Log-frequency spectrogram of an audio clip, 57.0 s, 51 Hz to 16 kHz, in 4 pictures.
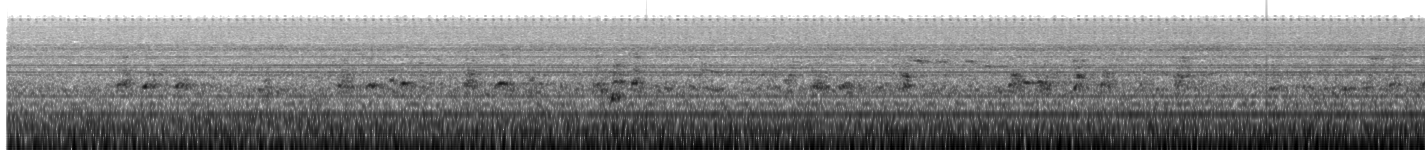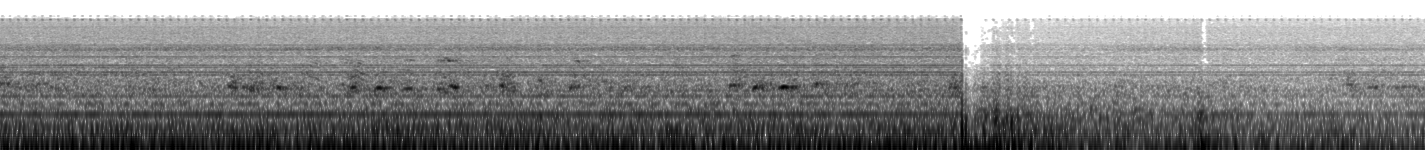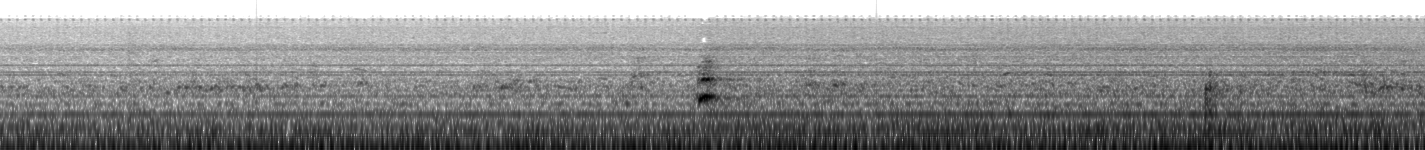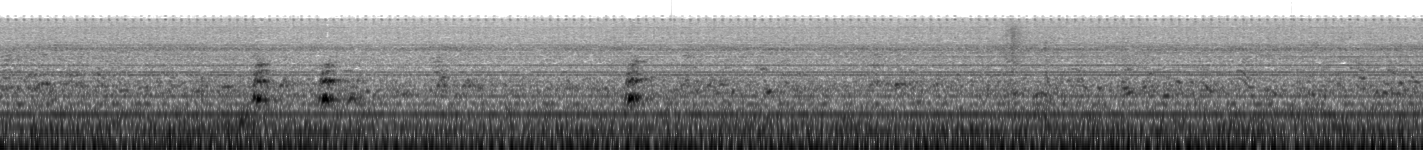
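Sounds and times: low rumble: 23.8s - 27.1s.

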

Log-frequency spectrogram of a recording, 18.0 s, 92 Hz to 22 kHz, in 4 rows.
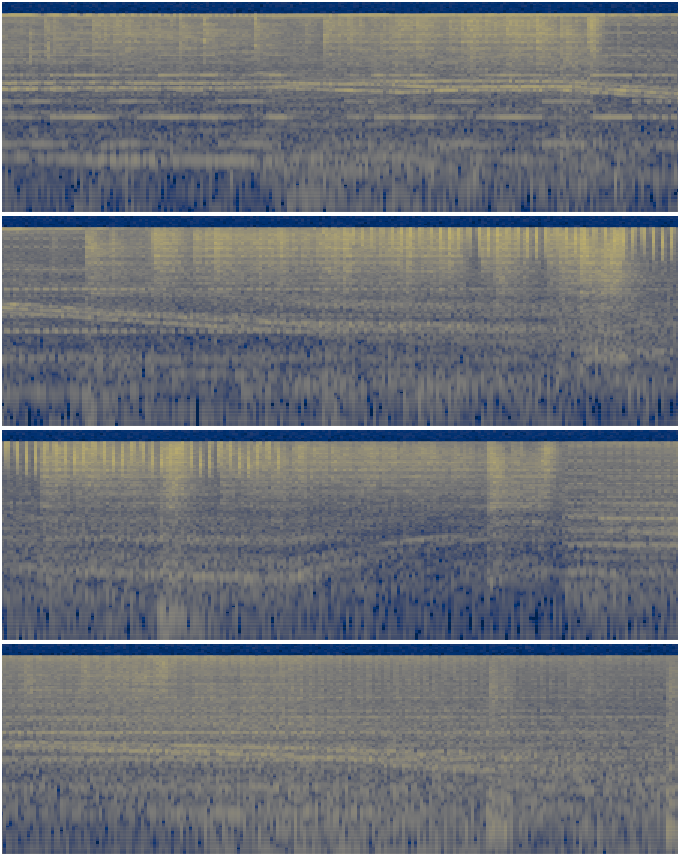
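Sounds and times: synthesizer sliding tones: 0.0s - 18.0s.

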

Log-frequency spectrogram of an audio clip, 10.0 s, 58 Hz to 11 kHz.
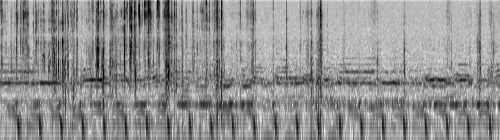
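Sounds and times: plastic foil wrapper crinkling: 0.0s - 5.1s, 6.0s - 6.5s
background music: 0.0s - 10.0s.

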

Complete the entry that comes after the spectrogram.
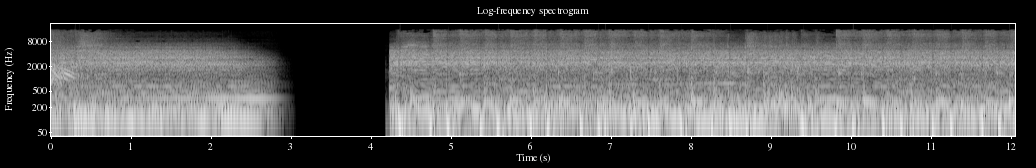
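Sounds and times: distorted electric guitar chord: 4.2s - 12.0s.

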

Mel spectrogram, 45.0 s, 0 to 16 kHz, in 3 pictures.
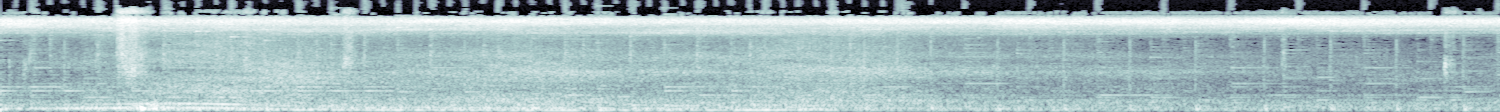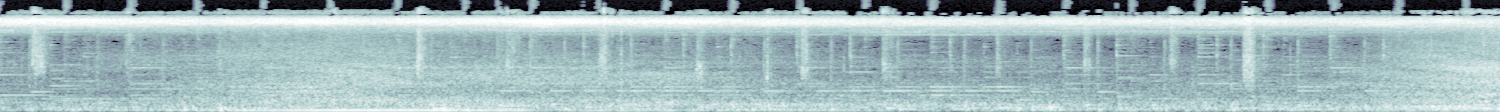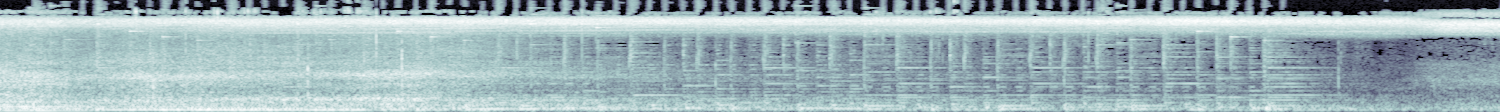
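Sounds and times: high-pitched insect drone: 0.0s - 45.0s.

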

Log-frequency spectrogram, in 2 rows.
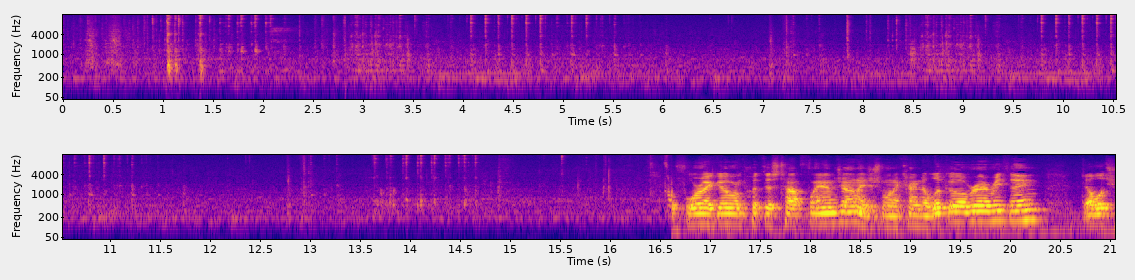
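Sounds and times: metal nuts clicking on threaded rods: 0.9s - 5.8s, 7.1s - 11.4s, 12.8s - 14.8s.

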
